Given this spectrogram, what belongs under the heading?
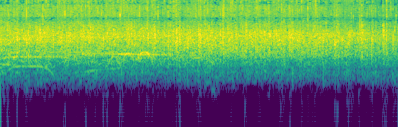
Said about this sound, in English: You see these security people around our church keeping you safe? Thank God for them. If you knew how crazy some Christians are, you'd be clapping better than that for the security team.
